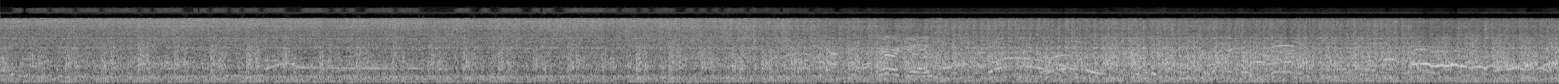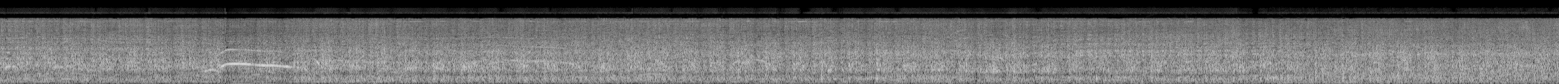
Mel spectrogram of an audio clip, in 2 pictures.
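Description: A 1904 American Extra First Class steam fire engine working under steam: a steady, dense hiss of steam with no let-up.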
